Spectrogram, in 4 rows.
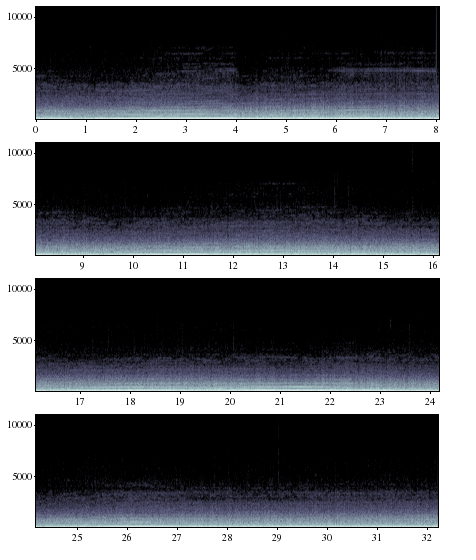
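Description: BMW S1000XR's inline-four engine running at steady cruising revs under way, with wind and road noise over the microphone. Its pitch steps down twice in the first eight seconds, as with upshifts, and dips briefly then rises again about 24 seconds in.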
